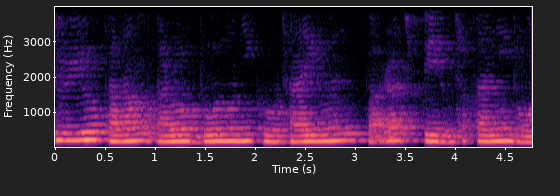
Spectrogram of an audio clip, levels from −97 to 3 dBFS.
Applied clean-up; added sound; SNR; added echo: none; none; none; reverberation time 0.7 s.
